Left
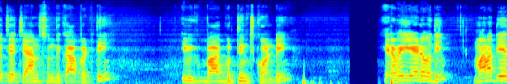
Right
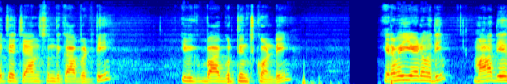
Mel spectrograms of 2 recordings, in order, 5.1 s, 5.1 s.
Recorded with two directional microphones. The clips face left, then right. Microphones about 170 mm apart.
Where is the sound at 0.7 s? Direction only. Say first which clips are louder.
Right 5 dB; 25° right (ahead or behind).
